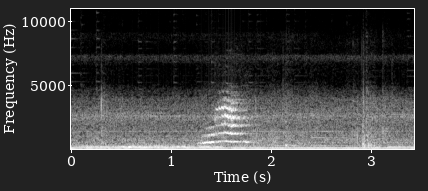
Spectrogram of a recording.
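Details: Two-month-old white male kitten, still a frequent crier, nursed by two mother cats: one short arched meow, rising then falling, with stacked bright harmonics, over a steady low hum and quiet room noise.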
